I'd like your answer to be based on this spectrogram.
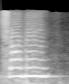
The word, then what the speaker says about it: Charlemagne: I was reading about that medieval king, and I can't get his name right. Charlemagne? Yeah? Great, powerful. Is it Charlemagne? Yeah? I got a nod, thank you.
